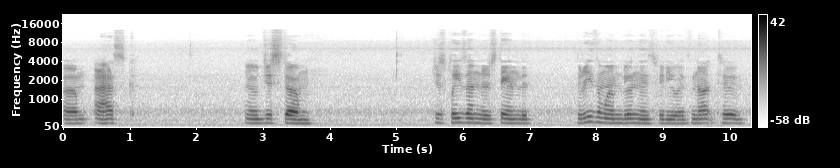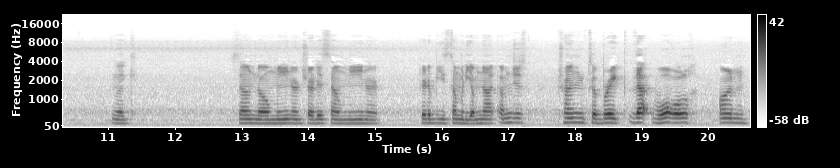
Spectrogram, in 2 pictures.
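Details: Adult man with cerebral palsy since birth, which he attributes to oxygen deprivation in the womb; he uses a wheelchair and reports normal cognition. Dysarthric speech in cerebral palsy.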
